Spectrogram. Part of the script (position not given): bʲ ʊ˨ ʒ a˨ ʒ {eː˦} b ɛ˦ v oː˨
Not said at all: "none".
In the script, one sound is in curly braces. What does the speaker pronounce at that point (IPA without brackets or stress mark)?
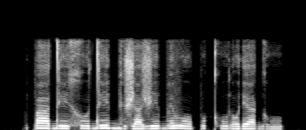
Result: e˦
